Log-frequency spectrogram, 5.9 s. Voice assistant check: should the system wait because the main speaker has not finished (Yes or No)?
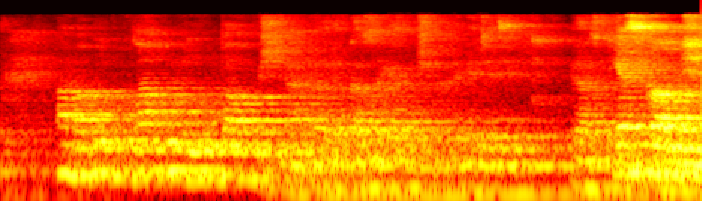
No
